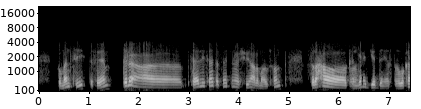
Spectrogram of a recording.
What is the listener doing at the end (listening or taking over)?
listening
